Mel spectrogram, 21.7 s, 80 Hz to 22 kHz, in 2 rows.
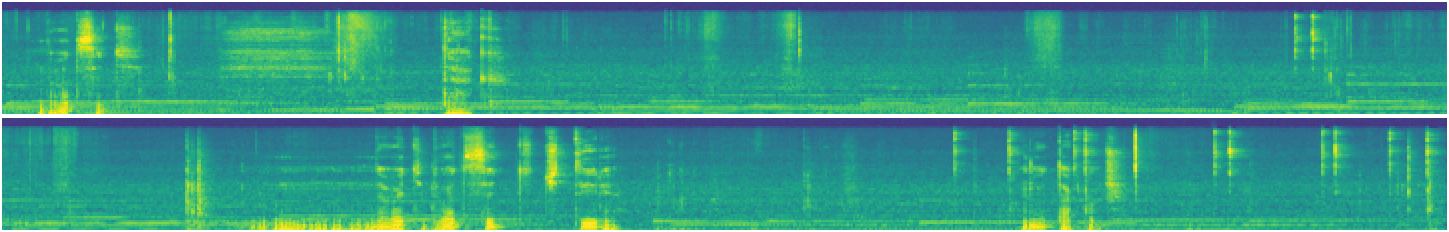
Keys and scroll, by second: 15.4-16.4 typing, 16.8 Return, 21.6 Escape.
